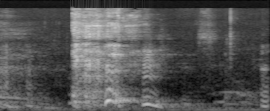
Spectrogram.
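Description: A person coughing, one short burst about half a second in that lasts under a second.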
